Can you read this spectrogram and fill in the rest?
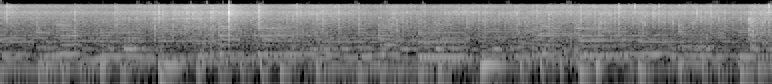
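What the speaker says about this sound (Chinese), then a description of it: "我们就放入茭白笋跟豆豉，把它炒香。" Water bamboo shoots and fermented black beans are stir-fried in a hot wok, with steady loud sizzling and the rhythmic scrape and clatter of stirring throughout.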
